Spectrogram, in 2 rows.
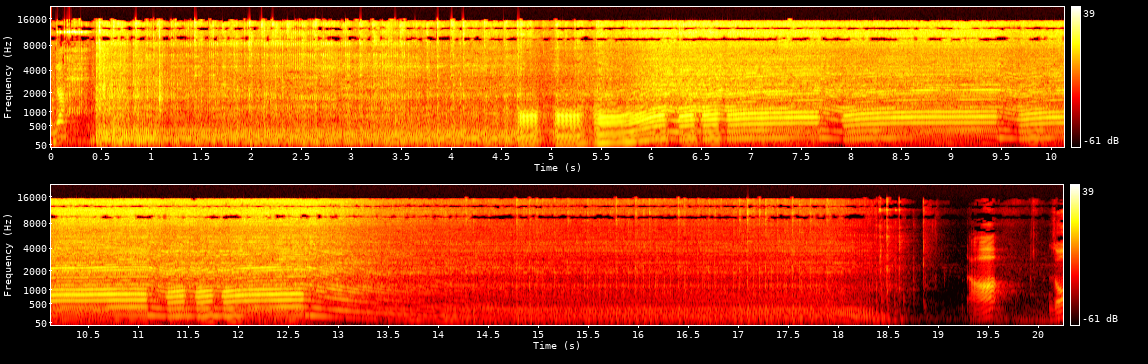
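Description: Two-stroke engine of a G543 (Husqvarna 543-type) brush cutter with a 41 mm bore, just pull-started and running. About five seconds in it is revved up to a steady high-pitched wail with a few brief dips. Near 13 s the throttle is released, it drops back to a quieter idle, and it cuts off suddenly near the end.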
